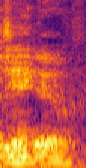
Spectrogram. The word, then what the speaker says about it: Django: Just like Django, the D is silent.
